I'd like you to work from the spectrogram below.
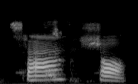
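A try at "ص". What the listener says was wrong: Ya, tidak bonyok mi bibirnya. So-nya tidak sho. Tapi slo, sama-sama desis ya. Cuman slo-nya angkat pangkal lidah aja. Sa slo, tebalkan slo.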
